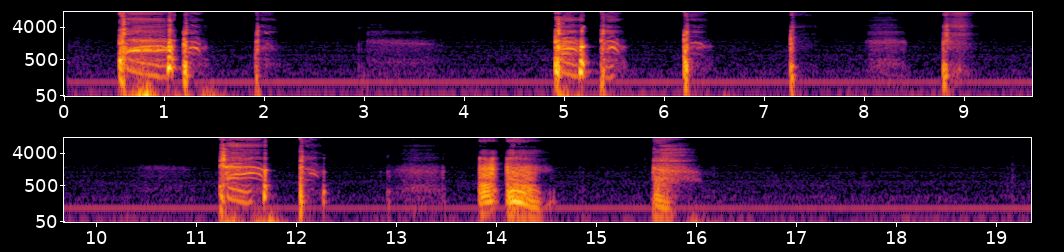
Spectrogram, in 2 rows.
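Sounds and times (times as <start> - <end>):
person coughing: 0.5 - 2.2, 4.9 - 5.6, 6.2 - 6.5, 7.2 - 7.6, 8.8 - 9.2, 11.2 - 12.3, 13.8 - 14.6, 15.6 - 16.1.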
